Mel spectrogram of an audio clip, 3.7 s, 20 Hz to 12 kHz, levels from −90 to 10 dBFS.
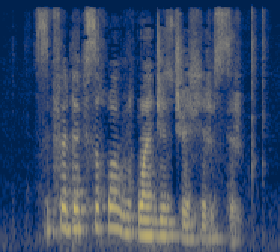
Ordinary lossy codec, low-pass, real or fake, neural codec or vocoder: AAC, 32 kbps; 10.8 kHz; fake; codec, 44.1 kHz, 3.4 kbps, Pupu-Codec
